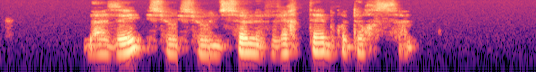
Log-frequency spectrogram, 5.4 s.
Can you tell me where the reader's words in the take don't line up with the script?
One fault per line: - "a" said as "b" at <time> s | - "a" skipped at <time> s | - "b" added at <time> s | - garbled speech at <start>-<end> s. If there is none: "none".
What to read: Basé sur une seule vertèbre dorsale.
- "sur" added at 1.8 s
